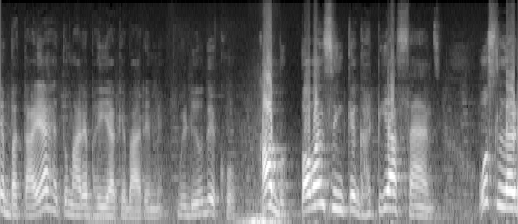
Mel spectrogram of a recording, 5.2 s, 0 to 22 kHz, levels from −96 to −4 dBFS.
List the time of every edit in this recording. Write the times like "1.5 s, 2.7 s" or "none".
2.4 s

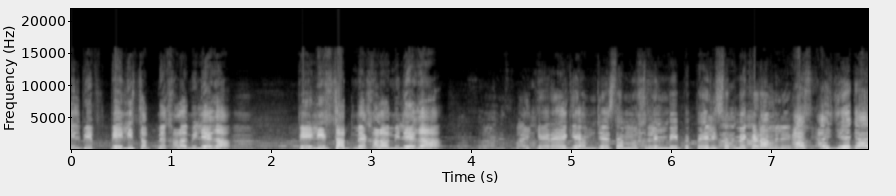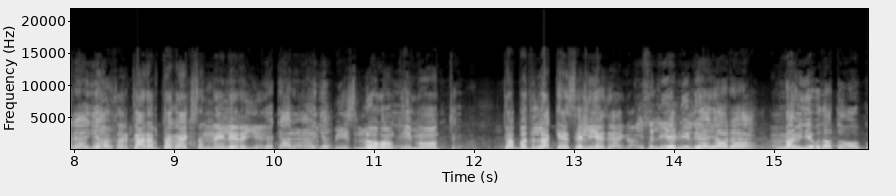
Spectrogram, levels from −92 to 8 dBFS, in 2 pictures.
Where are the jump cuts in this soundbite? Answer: none

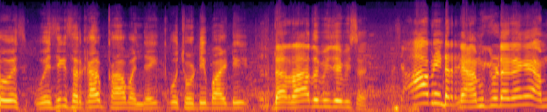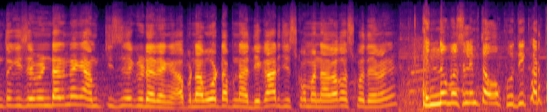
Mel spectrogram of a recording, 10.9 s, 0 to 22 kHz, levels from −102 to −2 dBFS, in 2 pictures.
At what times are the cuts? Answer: 2.6 s, 9.5 s

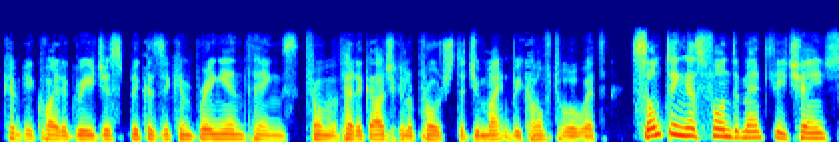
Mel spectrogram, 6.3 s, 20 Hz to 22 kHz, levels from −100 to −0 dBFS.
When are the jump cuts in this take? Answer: 2.3 s, 4.5 s

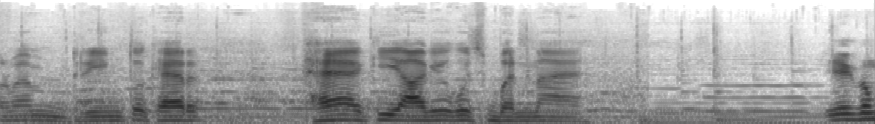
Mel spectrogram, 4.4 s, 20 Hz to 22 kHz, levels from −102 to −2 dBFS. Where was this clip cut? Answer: 3.5 s

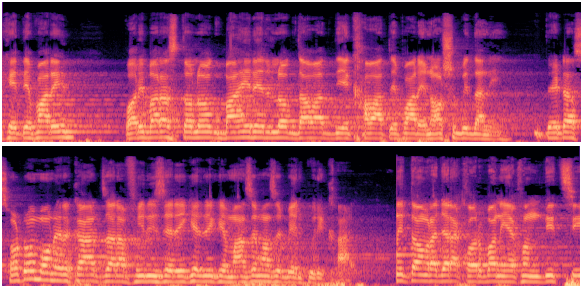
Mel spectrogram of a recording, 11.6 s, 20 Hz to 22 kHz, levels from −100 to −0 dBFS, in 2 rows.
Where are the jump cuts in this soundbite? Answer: 9.7 s

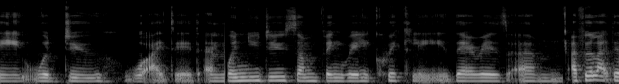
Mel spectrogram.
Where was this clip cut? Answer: none

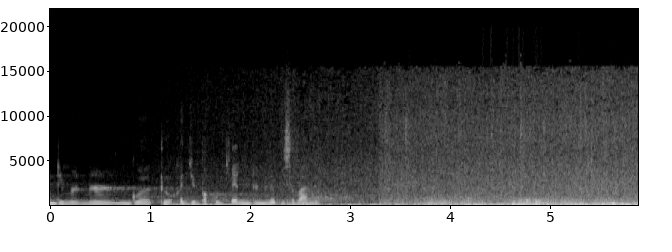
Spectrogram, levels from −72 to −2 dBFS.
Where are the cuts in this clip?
none

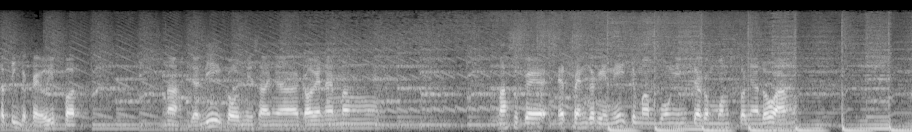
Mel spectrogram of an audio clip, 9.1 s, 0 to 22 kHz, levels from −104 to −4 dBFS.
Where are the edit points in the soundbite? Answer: none

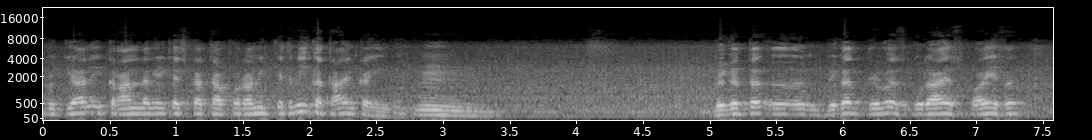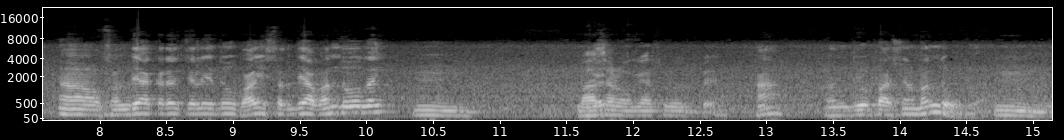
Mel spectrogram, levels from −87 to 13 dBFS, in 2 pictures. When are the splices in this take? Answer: none

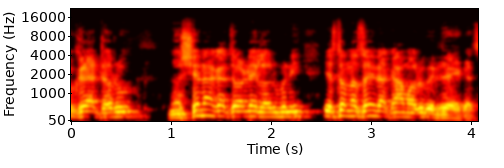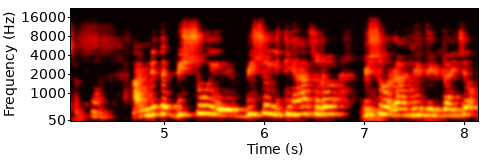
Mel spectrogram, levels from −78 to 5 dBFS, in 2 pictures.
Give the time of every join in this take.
4.6 s

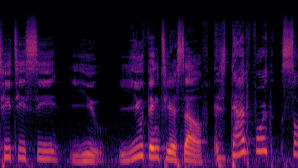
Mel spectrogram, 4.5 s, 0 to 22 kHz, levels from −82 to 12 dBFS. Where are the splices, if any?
1.6 s, 3.1 s

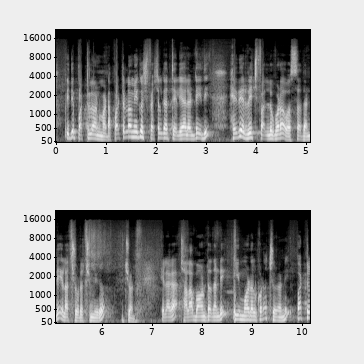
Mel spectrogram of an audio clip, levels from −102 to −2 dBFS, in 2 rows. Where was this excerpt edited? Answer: 7.6 s

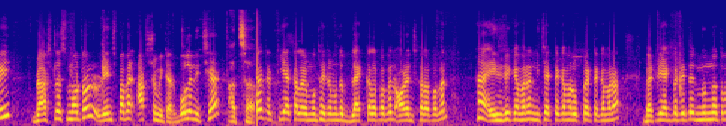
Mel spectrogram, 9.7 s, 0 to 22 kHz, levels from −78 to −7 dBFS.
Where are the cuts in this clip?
3.4 s

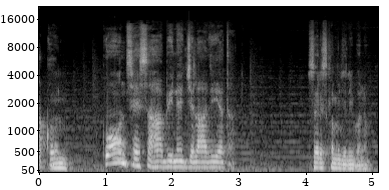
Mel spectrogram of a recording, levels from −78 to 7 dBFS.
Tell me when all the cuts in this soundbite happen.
none

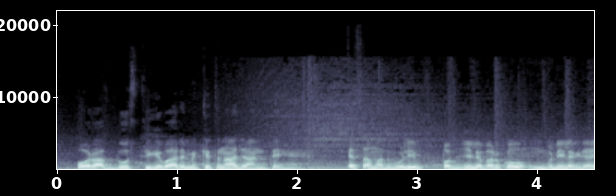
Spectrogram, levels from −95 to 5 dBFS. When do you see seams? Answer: 2.4 s

